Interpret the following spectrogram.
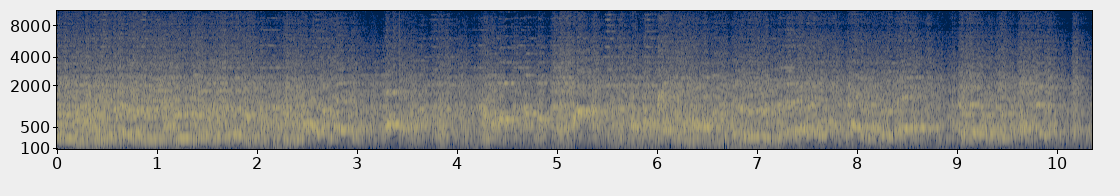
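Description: Loud, continuous electronic noise music (breakcore/noise) from a live DJ set, a dense unbroken wall of sound through the venue's sound system.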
